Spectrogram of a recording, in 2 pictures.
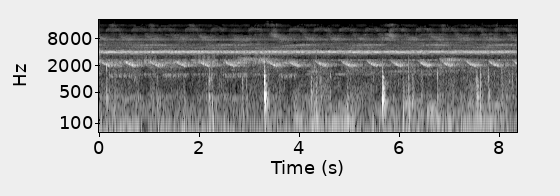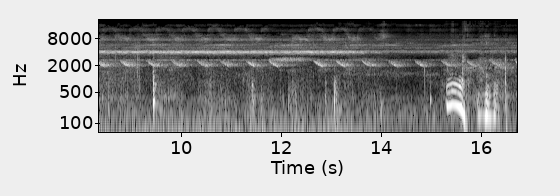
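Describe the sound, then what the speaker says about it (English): Crickets and frogs call at night in the Borneo rainforest at Sepilok, a steady high insect trill running throughout with scattered croaks and clicks, while people speak quietly now and then. "Is that frogs? Yes, frogs, cricket."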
